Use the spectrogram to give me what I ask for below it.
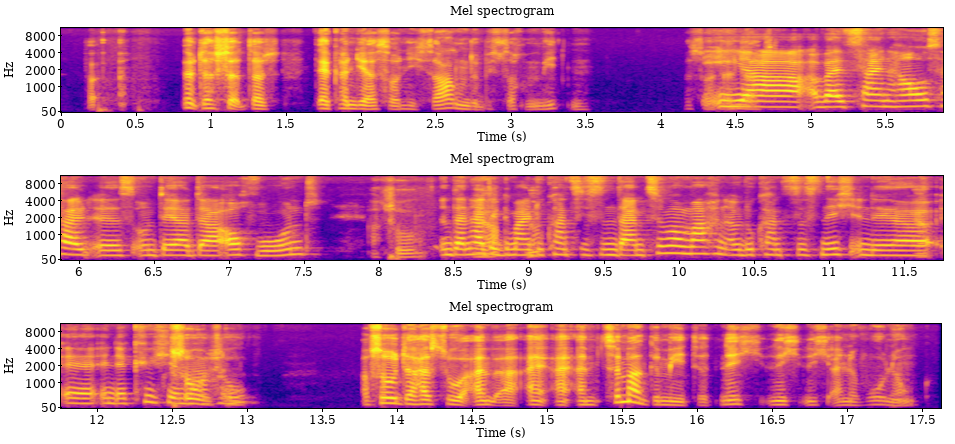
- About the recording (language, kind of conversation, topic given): German, unstructured, Warum ist der Klimawandel immer noch so umstritten?
- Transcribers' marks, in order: other background noise; unintelligible speech; drawn out: "Ja"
